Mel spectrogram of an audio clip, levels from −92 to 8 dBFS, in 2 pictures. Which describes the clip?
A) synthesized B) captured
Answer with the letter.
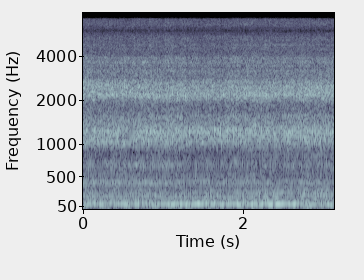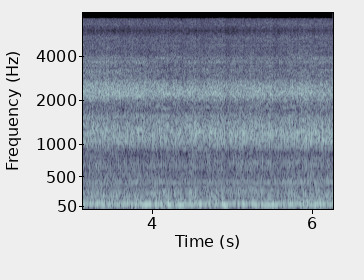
A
